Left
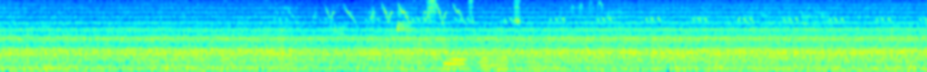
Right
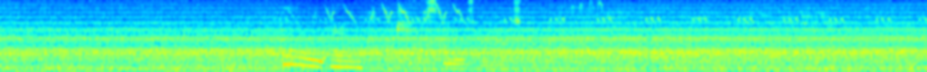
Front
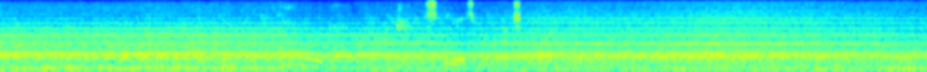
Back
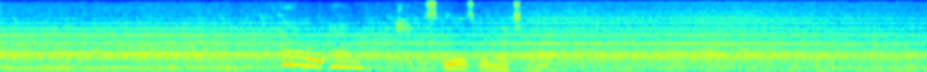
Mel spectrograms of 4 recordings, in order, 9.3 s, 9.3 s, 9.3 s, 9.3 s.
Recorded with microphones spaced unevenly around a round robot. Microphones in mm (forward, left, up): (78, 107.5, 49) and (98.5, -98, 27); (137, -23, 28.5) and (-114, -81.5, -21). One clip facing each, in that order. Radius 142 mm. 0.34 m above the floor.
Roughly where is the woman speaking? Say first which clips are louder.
Right 7 dB, back 7 dB; behind right.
